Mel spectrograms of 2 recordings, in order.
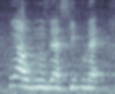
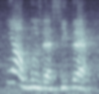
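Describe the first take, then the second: Both takes have the same delivery.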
